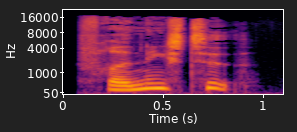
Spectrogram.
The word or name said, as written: fredningstid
